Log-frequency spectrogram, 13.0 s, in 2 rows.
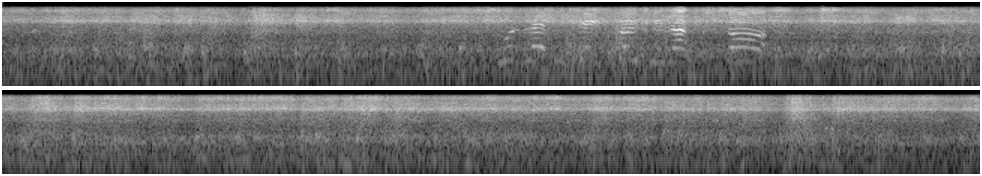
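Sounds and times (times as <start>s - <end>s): loud wheel clatter: 0.0s - 13.0s
train wagons rattling on rails: 0.0s - 13.0s.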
